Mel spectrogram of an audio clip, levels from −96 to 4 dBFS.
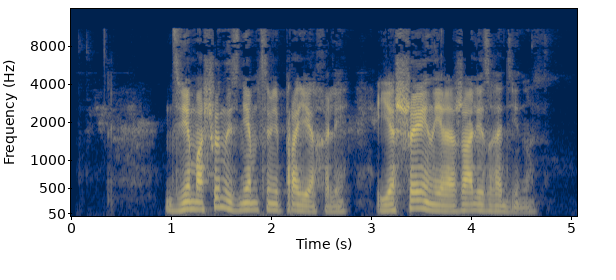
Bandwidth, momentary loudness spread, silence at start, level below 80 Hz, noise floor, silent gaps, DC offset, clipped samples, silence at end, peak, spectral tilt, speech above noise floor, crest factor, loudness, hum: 11.5 kHz; 21 LU; 0.65 s; -50 dBFS; -51 dBFS; none; under 0.1%; under 0.1%; 0.45 s; -2 dBFS; -4.5 dB/octave; 30 dB; 20 dB; -19 LUFS; none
